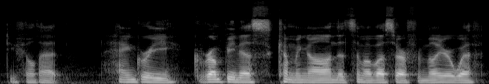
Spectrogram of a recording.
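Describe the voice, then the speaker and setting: A man teaches mindfulness through a guided meditation. His pitch is a little low, and he offers gentle prompts and questions, leaving pauses between them. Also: completely flat delivery.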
